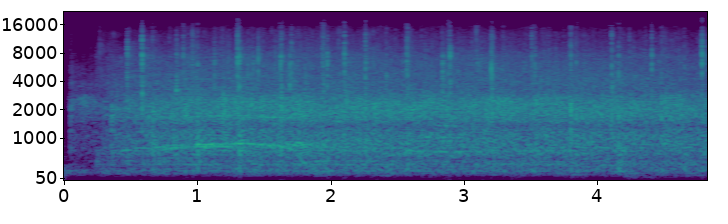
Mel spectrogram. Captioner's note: audience applauding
